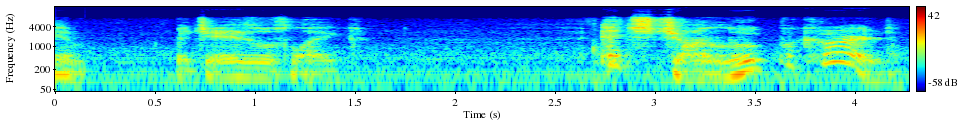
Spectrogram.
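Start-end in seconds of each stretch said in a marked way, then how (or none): 2.7-4.2 high, slow, drawn-out sing-song reveal; mocking announcement. Bjayzl outs Picard to the room, slow and high. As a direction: announce it slowly, savoring the reveal.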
